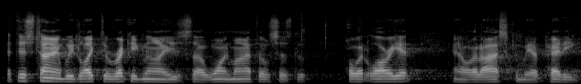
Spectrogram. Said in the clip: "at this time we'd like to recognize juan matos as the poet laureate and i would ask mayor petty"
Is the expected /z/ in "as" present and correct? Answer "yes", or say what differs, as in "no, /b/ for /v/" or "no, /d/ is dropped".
yes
